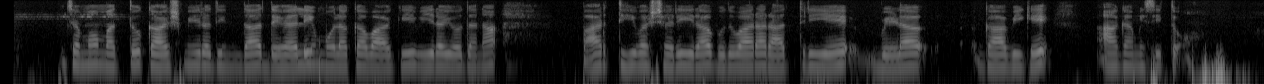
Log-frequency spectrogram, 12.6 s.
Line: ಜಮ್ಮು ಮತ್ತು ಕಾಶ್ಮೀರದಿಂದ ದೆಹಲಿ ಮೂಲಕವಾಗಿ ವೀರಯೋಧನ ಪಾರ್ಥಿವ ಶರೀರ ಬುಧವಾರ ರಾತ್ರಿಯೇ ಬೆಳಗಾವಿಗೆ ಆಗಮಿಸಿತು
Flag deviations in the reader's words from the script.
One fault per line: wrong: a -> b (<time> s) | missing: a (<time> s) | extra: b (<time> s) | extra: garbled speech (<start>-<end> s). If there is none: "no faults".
no faults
